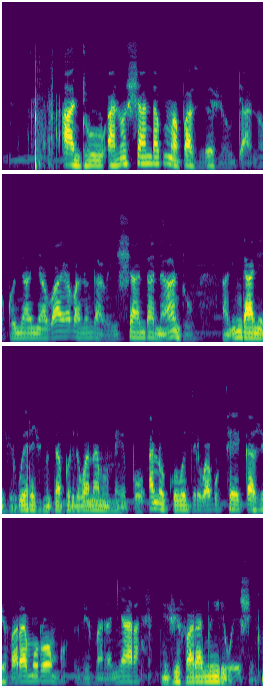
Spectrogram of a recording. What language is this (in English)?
Ndau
